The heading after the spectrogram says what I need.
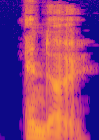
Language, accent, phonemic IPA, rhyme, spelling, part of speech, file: English, Australia, /ˈɛndəʊ/, -ɛndəʊ, endo, noun / verb / adjective, En-au-endo.ogg
- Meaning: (noun) 1. Marijuana 2. A bicycle or motorcycle trick where the bike is ridden on the front wheel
